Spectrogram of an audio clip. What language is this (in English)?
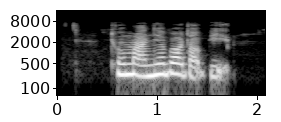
Chinese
